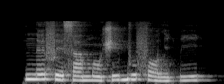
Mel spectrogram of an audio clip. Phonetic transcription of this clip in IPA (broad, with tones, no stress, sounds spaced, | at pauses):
n ɛ˦ f e˧ s a˧ m ɔ̃˨ ʃ i˧ b u˧ f ɔ˨ l i˨ k͡p i˧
